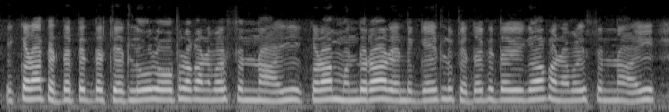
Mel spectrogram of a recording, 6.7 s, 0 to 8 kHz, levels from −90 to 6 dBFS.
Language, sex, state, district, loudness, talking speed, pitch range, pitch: Telugu, female, Andhra Pradesh, Anantapur, -25 LUFS, 115 wpm, 225-235 Hz, 230 Hz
